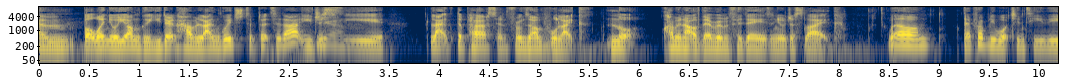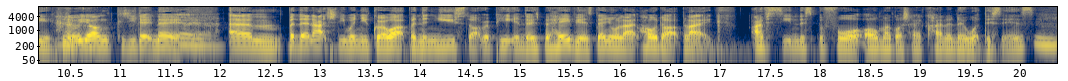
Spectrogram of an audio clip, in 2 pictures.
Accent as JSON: {"language": "English", "region": "London", "country": "United Kingdom", "tie": "born or raised there", "said": "Growing up, so I grew up in North London, you know, best part of London."}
